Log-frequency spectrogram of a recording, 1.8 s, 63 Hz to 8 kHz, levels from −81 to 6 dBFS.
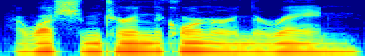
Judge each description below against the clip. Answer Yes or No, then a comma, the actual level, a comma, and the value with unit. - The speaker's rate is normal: No, fast, 295 wpm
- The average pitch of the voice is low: Yes, very low, 90 Hz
